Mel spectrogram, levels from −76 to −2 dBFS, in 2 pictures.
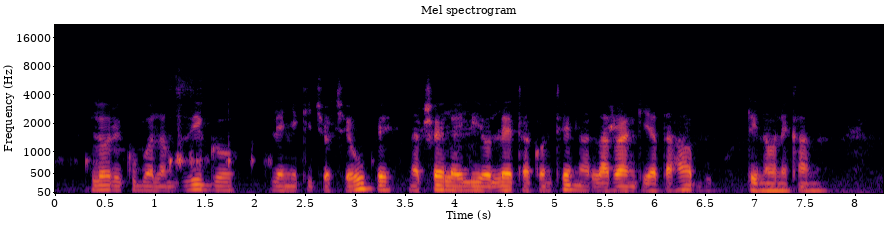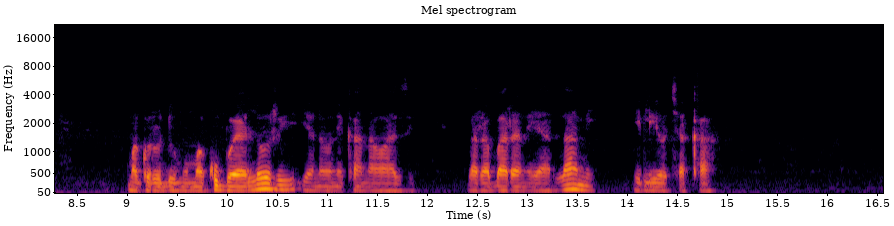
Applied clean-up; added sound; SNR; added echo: none; none; none; none.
